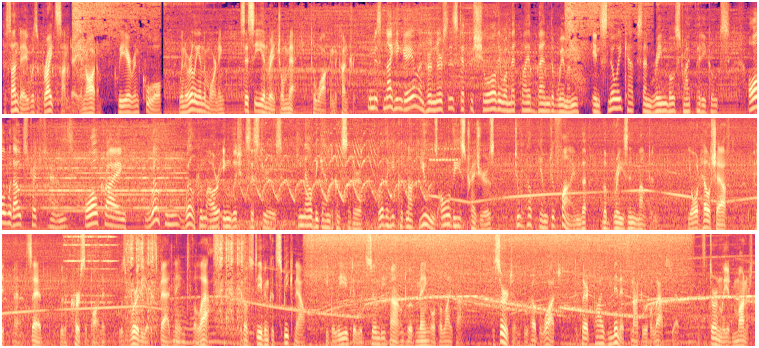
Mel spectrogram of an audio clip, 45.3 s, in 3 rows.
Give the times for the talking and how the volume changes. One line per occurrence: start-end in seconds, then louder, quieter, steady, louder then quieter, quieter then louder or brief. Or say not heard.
0.0-45.2 steady.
